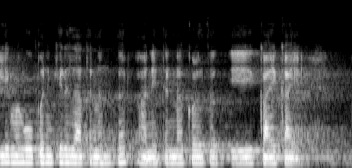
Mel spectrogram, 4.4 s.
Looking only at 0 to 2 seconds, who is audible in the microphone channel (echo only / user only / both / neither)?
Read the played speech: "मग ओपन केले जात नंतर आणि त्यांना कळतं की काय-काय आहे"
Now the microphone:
echo only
